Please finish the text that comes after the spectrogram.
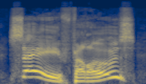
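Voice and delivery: high, chummy "Say, fellows"; mock a clubby three-piece-suit guy; hearty old-boy greeting. [name] greets the group, in a chummy high old-boy voice. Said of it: "who would call a group of men fellows".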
